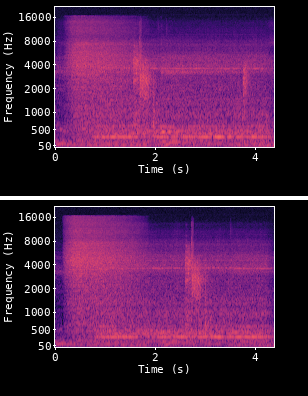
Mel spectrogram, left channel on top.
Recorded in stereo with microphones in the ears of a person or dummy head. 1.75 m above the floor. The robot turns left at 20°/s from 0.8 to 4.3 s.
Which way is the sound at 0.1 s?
50° right (ahead or behind).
